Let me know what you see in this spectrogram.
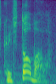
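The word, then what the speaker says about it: Cristóbal: it but this one's creased Obama officially the accent on the second syllable if you were wondering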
